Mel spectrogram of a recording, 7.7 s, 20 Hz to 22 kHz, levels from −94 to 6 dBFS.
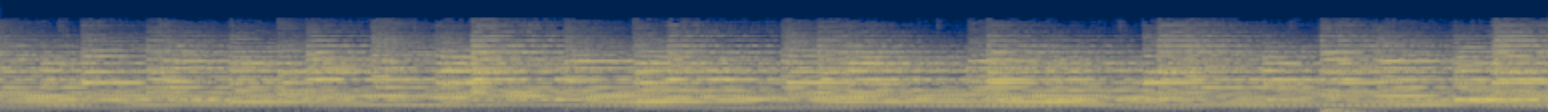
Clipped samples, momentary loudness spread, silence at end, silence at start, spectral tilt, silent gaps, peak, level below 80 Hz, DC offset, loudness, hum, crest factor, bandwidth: under 0.1%; 3 LU; 0 s; 0 s; -2 dB/octave; none; 0 dBFS; -50 dBFS; under 0.1%; -16 LUFS; none; 16 dB; 11 kHz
